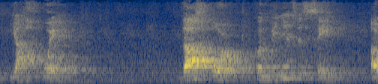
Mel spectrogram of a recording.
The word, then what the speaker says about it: Yahweh: However, most scholars today agree that the closest pronunciation of YHWH is Yahweh.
